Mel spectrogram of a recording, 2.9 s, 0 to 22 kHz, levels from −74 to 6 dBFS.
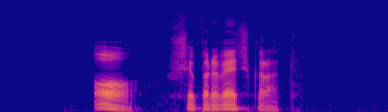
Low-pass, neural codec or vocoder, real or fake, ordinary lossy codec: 19.8 kHz; none; real; none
